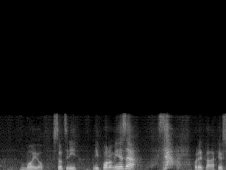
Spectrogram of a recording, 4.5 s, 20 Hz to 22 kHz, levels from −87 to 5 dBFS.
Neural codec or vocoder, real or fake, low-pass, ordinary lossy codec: codec, 16 kHz, 0.3 kbps, FocalCodec; fake; 7.2 kHz; none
